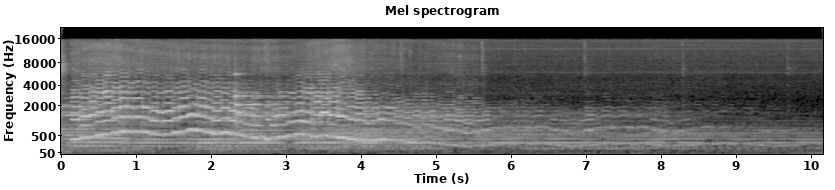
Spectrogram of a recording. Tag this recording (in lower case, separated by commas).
playing clarinet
